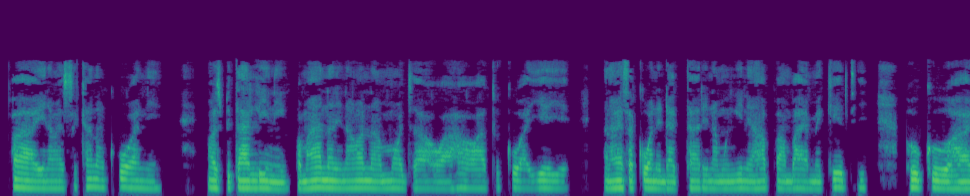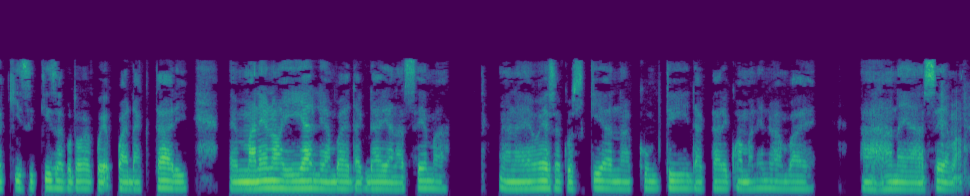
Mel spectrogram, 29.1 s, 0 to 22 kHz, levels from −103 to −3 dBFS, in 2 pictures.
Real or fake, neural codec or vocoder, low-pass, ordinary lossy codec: real; none; 7.2 kHz; MP3, 32 kbps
